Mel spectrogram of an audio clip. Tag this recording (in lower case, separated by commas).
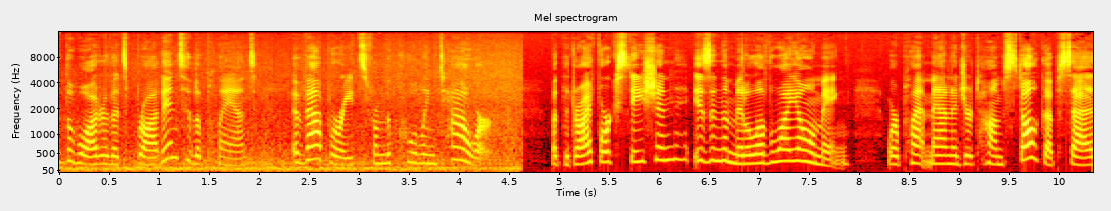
speech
